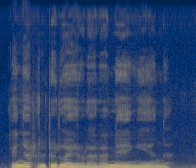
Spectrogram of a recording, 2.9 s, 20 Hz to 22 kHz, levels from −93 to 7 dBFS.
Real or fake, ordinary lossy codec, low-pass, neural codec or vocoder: fake; none; none; vocoder, 44.1 kHz, 128 mel bands every 256 samples, BigVGAN v2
